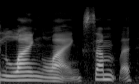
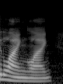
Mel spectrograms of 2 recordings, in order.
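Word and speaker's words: ylang-ylang: They say Lang Lang. I'm not sure how to pronounce it. It's Y-L-A-N-G, and I always thought you said the Y, but they say Lang Lang, and it smells heavenly.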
